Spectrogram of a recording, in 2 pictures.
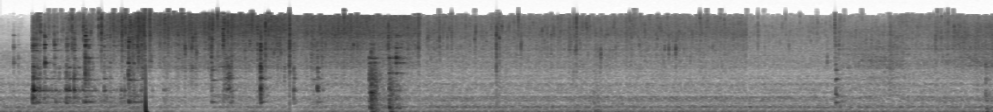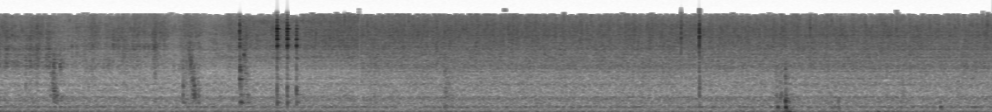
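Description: Hot oil in a nonstick pot breaks into loud sizzling about half a second in as garlic goes in, and keeps sizzling steadily as onions and beef fry. A plastic spatula clatters and scrapes against the pot, most often in the first few seconds, with a few more knocks later.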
